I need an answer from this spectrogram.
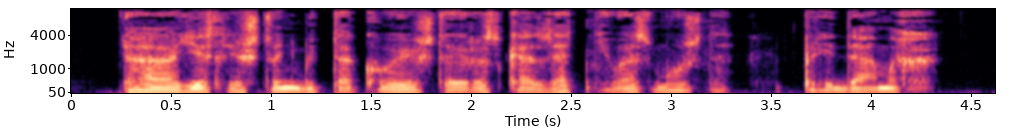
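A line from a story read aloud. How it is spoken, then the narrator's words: Timid young man's remark. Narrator (Russian): робко заметил молчавший юноша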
